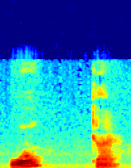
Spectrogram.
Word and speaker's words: water: There is no O in the spelling of water, but these two letters, WA, pronounce wo. So, water.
